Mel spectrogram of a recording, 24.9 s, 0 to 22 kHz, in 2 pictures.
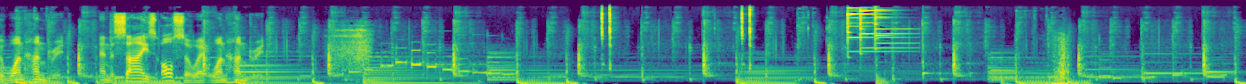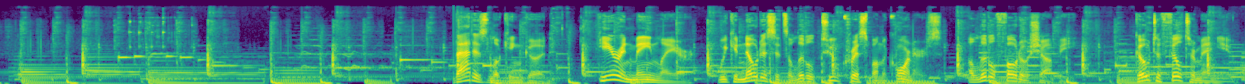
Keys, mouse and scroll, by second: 0.0-0.6 typing, 11.6-12.8 typing, 14.5-15.7 typing.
